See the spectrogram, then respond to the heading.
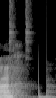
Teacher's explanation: the alveolar ridge, because it is an alveolar sound or a voiced alveolar central approximant, is approached by the tongue tip, and air flows down the middle of the tongue. If you want to flow air down the middle of your tongue, you have to raise the sides of your tongue.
